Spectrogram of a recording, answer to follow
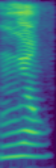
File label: "ngiok4", taiwanese syllables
